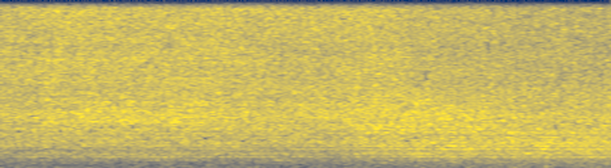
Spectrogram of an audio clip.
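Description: White wine boiling on contact with a hot pan of sautéed shallots: a loud, steady sizzling hiss with steam, as the pan is deglazed.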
